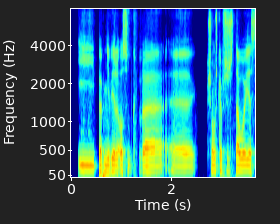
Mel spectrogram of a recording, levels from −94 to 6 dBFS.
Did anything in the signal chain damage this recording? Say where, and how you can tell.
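Yes, the network stage. Between 0.90 and 2.09 s the speech turns choppy and robotic: repeated packet loss, with roughly eight short holes, the longest about 58 ms. The jitter buffer patches each hole by stretching the last bit of sound, so about 18% of that stretch is concealment, which gives it that chopped texture. The G.722 call path's 8 kHz top-end limit applies throughout, but that's the codec, not the damage.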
